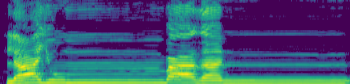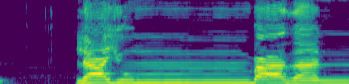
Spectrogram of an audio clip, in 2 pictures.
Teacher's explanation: وقف کی صورت میں اس کو ساکن کریں گے اور شد کی وجہ سے اس پہ غنہ بھی جاری رکھیں گے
